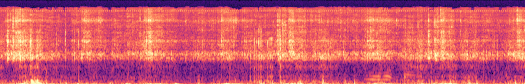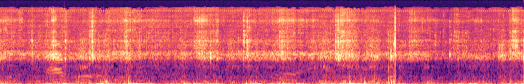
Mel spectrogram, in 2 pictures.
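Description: Cross-country skate skiing on groomed snow: skis scraping and poles planting in a steady stroke rhythm, a surge a little more than once a second, with wind rumbling on the camera microphone.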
